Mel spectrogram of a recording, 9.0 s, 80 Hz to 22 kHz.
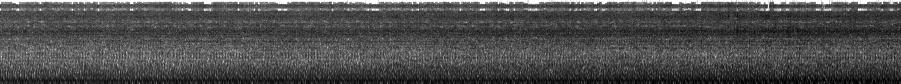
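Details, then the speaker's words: A-iPower SUA1500i 1500 W gas inverter generator powering an RV through an adapter, air conditioning off: a steady mid-pitched drone holding even speed as the load comes on, no stumble or surging; carrying the load fine. "It didn't even stumble. So I do have so I'm definitely getting power in there. It didn't even burp."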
